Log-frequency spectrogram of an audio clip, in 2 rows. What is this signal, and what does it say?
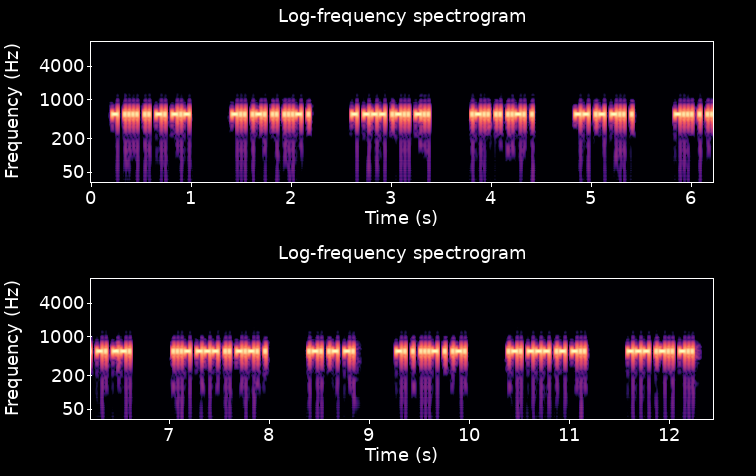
Morse code, heard as a keyed tone, about 60 wpm, 550 Hz. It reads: THINK DRIVE TOLD LIFE MADE BEING VOICE RAN NEVER ROAD OLD
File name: 632 words / 632 Words 60WPM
